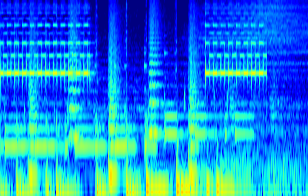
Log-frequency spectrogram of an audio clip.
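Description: A telephone rings in a repeated electronic ringtone pattern, loud and close, in a home setting in a Marathi TV comedy serial, with no talk over it.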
